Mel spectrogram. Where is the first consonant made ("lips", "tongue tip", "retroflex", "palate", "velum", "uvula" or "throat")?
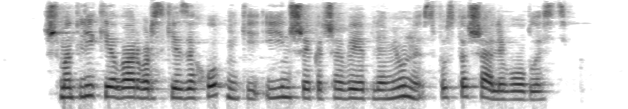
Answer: retroflex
